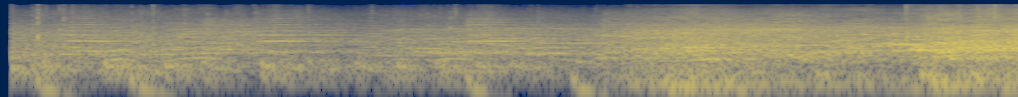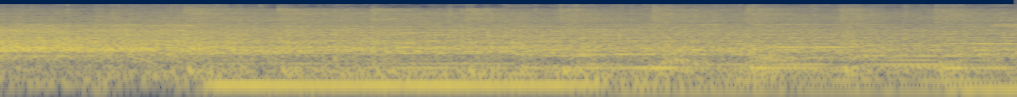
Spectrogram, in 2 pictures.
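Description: Handball arena crowd bursting into loud cheering for a goal: the noise builds about three seconds in and swells to full volume at about four and a half seconds. Background music with a deep bass note comes in under the cheering near the middle.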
